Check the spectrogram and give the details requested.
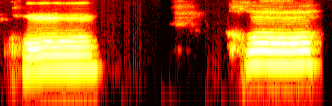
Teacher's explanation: So it's a thick letter. It will be pronounced with your mouth rounded, and it carries a vertical fatha.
